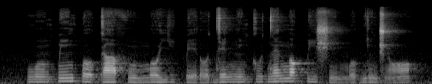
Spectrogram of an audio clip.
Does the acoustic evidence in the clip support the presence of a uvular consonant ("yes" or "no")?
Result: no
